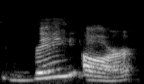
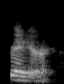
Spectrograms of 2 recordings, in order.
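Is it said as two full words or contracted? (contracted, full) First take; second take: full; contracted. First: Both words are said fully and separately. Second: The words are squeezed into one short syllable.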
